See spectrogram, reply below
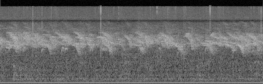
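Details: Many mountain quail chicks peep together. Repeated high chirps dip and rise in quick waves across the whole stretch, backed by a steady low electrical hum.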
